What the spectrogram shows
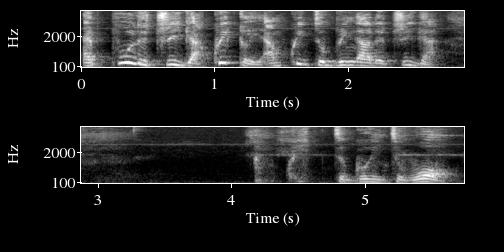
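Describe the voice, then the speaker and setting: A middle-aged man with a husky voice, reacting to a song in casual commentary and repeating phrases for emphasis. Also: on the high side, big pitch swings, moderate pace, mellow. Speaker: music reaction host. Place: indoor room, photo-covered wall. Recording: music playing faintly behind. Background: hip hop song.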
